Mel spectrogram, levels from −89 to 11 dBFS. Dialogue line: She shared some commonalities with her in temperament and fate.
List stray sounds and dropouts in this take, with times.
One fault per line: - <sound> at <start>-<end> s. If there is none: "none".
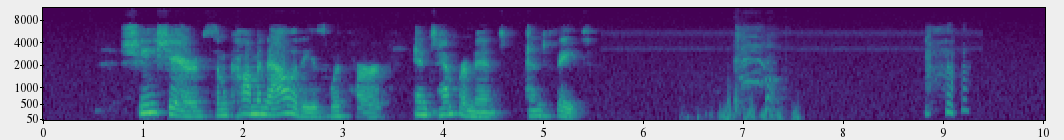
- cough at 6.3-7.6 s
- laugh at 8.8-9.3 s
